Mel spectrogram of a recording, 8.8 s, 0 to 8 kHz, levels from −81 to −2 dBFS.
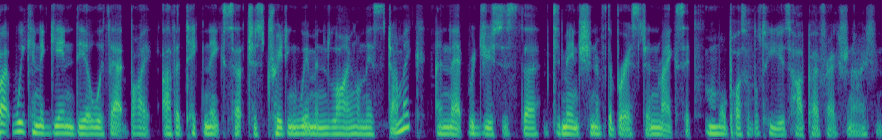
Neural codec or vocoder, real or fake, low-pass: none; real; 7.2 kHz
